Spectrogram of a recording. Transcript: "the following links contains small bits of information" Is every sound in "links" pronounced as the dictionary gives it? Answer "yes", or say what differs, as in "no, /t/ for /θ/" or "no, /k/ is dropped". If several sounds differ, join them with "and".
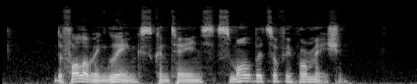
yes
